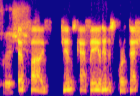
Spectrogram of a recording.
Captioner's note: automated Voice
